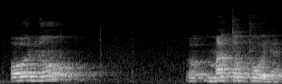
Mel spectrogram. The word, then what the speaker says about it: onomatopoeia: It's a bit difficult to pronounce. Okay. Onomatopoeia. It's onomatopoeia. Yes, it's onomatopoeia. Onomatopoeia.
